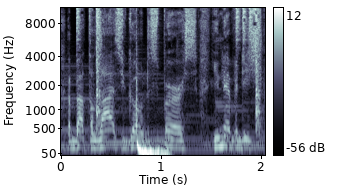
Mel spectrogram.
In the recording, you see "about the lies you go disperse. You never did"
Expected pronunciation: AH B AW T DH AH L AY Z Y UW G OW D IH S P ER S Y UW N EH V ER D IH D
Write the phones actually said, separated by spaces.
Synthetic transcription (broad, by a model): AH B AW T DH AH L AY Z Y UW G OW D IH S P ER S Y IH N EH V ER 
